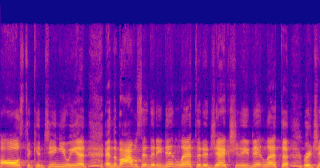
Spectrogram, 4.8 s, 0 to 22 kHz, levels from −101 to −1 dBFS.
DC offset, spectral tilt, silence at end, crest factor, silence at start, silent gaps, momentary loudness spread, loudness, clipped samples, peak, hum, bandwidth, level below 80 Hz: under 0.1%; -4 dB/octave; 0 s; 20 dB; 0 s; none; 9 LU; -20 LUFS; under 0.1%; 0 dBFS; none; 19 kHz; -60 dBFS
